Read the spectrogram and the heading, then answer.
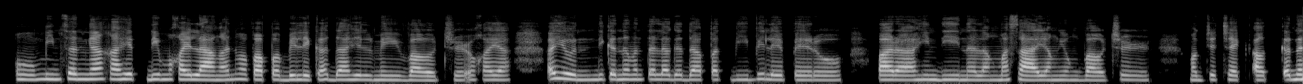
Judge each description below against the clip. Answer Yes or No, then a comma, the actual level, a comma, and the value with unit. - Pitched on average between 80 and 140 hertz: No, high, 215 Hz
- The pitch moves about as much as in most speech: No, narrow, 1.7 semitones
